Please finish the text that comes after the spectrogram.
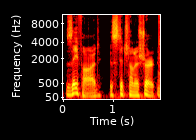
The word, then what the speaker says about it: Zaphod: The name Zaphod is stitched on his shirt. I pronounce it Zaphod. In the British, stuff, it's pronounced Zaphod.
